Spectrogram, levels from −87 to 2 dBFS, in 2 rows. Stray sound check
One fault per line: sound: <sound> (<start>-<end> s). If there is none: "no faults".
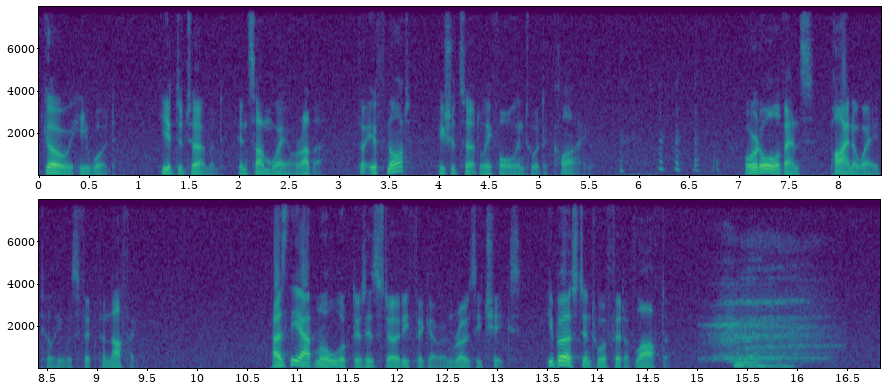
sound: laugh (5.7-6.8 s)
sound: sigh (15.0-16.5 s)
